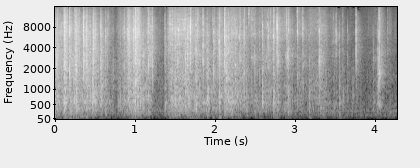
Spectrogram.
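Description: Plastic snack bag crinkling as it is pulled open and a hand reaches inside: a dense crackle, loudest in the first half and thinning out toward the end.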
